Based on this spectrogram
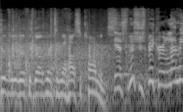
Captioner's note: some Applause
